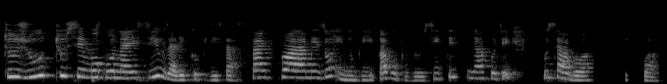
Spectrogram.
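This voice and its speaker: A woman teaching a phonics lesson to young children from home. She spells out letters slowly and keeps asking the class if they follow. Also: high-pitched, animated, lo-fi sound. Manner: slow, spelling out letters and asking checking questions. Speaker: primary school teacher.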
